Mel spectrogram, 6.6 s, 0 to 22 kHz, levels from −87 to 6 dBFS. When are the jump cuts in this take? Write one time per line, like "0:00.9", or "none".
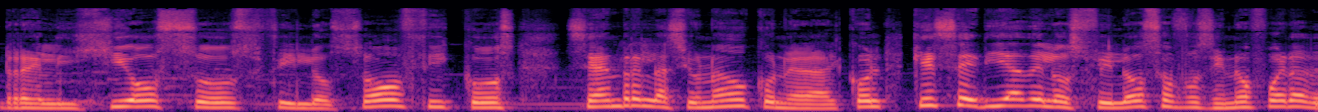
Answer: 0:04.5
